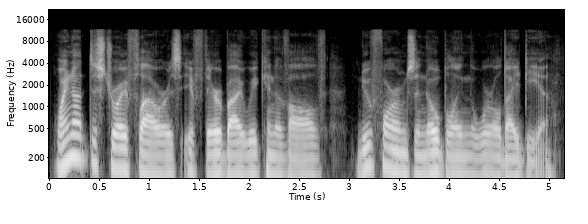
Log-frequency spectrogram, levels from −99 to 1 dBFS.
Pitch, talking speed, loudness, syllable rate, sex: 115 Hz, 175 wpm, -17 LUFS, 5.0 syllables/s, male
